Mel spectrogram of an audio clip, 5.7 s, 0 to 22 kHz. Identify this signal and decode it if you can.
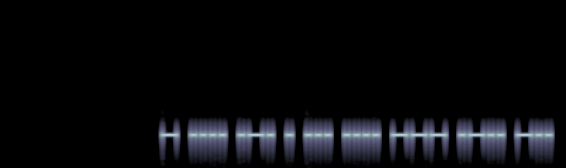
Morse code, heard as a keyed tone, about 25 wpm, 700 Hz. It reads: THRESHOLD
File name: practice / 25wpm / 9 Letter Words - First 3 Letters Given - 25wpm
